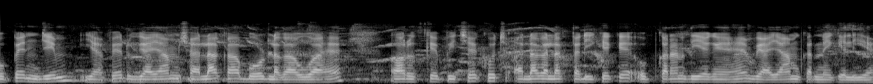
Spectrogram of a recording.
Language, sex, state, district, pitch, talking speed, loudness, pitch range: Hindi, male, Uttar Pradesh, Jyotiba Phule Nagar, 125 Hz, 170 wpm, -19 LUFS, 120-135 Hz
